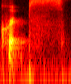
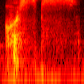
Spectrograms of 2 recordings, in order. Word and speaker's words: crisps: you that one uh crisps is a notoriously difficult word for learners of english it's the s sound at the end crisps you'll find a lot of people mispronouncing them as crips crips when they should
